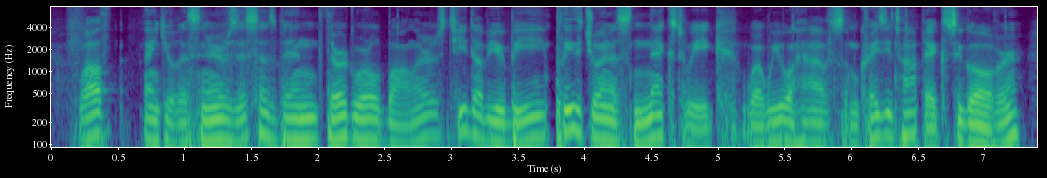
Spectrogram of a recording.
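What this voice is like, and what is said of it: Suave radio announcer voice. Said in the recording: “give your suave voice ... Like you're signing off NPR.”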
